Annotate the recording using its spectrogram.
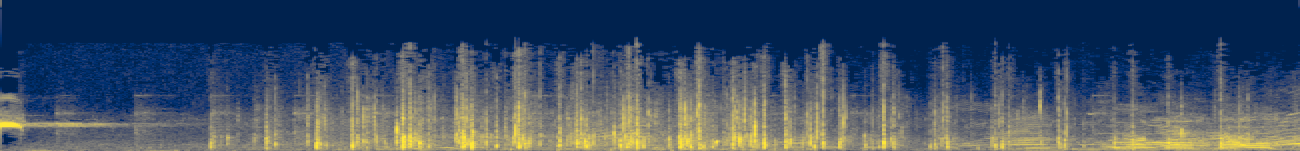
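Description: Spectators clap and applaud outdoors.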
